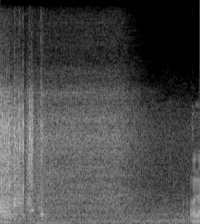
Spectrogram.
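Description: Electronic bartacking machine ending a stitch cycle while tacking a belt loop onto denim jeans: its dense stitching noise stops about half a second in with a click, then a softer noise fades away.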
